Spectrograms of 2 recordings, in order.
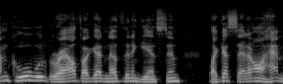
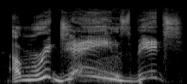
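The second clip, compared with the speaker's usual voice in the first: [name] impression; 10 semitones higher, much slower than usual. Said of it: "McFly says".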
